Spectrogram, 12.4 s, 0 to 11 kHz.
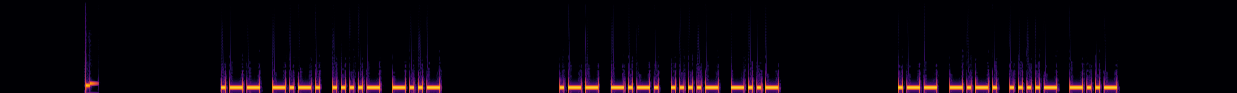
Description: Morse code, heard as a keyed tone, about 28 wpm, 700 Hz. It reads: WC4X WC4X WC4X
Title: Call Signs Repeated 2x - 28wpm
